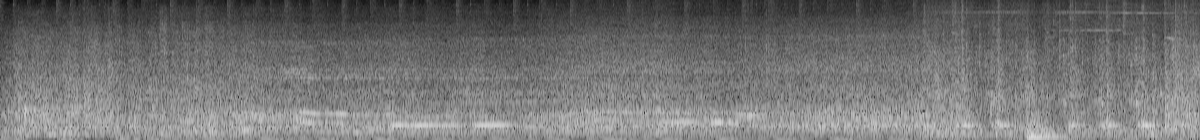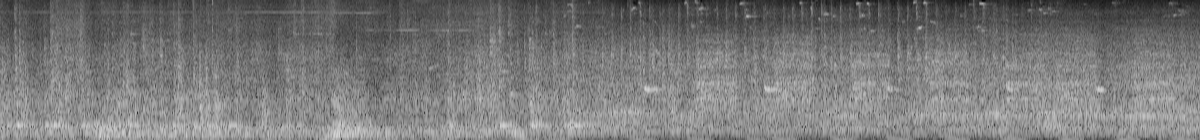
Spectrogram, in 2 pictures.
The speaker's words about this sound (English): These powerful Liebherr machines are the unsung heroes of the sawmill, working tirelessly to keep the wood flowing.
